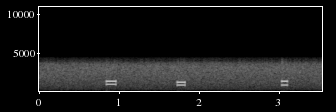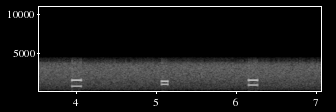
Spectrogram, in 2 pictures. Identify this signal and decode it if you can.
DTMF, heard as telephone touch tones, dialled by hand, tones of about 110 ms. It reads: 0 7 8 3 0 9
